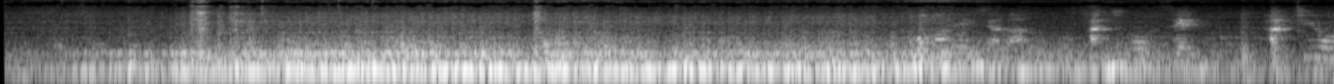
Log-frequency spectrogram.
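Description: Steady low rumble of a Hachikō Line commuter train running, heard from inside the carriage, building over the first couple of seconds as it pulls away past a station, with a couple of sharp clicks. The train's onboard announcement voice begins near the end.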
